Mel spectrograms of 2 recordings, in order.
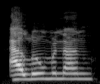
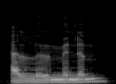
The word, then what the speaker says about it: aluminum: that's that is wait it could be both because people aluminum uh in America we commonly will say aluminum aluminum mm-hmm or aluminum I listen if I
